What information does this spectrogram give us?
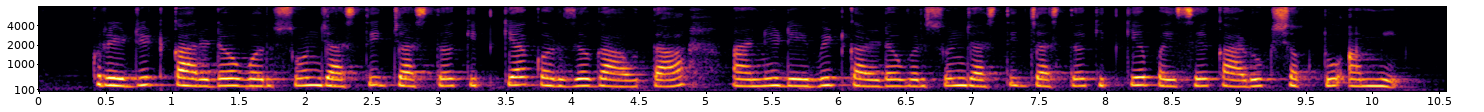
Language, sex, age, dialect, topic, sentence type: Marathi, female, 51-55, Southern Konkan, banking, question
